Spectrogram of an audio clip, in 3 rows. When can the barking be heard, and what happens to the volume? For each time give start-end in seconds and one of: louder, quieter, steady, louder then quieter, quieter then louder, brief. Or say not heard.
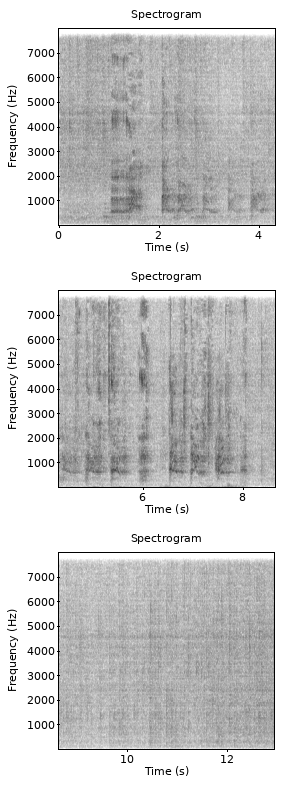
1.0-8.1 quieter then louder.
